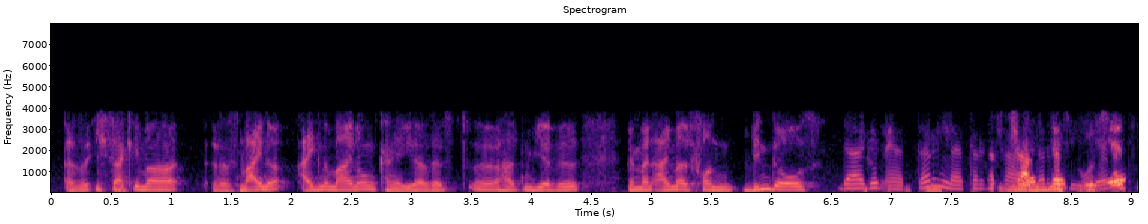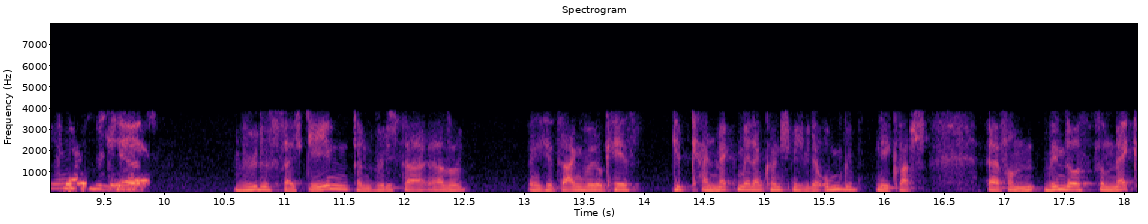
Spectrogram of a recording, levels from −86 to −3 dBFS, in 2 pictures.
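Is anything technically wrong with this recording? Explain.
Yes. The GSM full-rate codec colours the whole clip: a buzzy, gravelly roughness and nothing above 3.9 kHz, rougher-textured than plain band-limiting.

Speech suppressed in double talk, likely from an echo canceller muting both talkers, makes the voice dip from 6.71 to 7.99 s, deeply, then 8.21 to 8.77 s, 9.27 to 9.46 s and briefly at 9.85 s, each shallower.

An echo leak, likely an uncancelled loudspeaker return, adds a fainter copy 109 ms behind the voice from 7.8 to 9.91 s. It is a distinct repeat, not reverb.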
